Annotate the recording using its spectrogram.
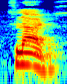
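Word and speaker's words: flood: फ्लड, double O को आ उच्चारण किया गया, फ्लड were some of the strategies, I एस को इज बोलते हैं, मैंने बताया था इज।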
